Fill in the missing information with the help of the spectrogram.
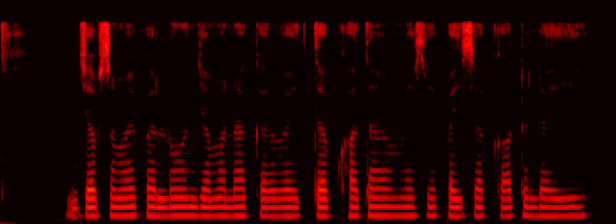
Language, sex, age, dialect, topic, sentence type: Magahi, male, 60-100, Western, banking, question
